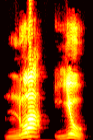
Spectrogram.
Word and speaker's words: noyau: Lorsque l'Y est placé entre deux voyelles, il se prononce comme un double I.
